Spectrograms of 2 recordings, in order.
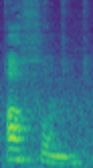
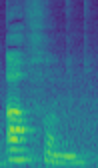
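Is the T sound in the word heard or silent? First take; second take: silent; silent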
